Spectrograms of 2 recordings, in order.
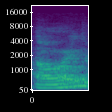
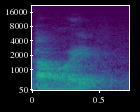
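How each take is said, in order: First: The pitch rises on the word. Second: The pitch drops very low on the word. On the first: "it's going up" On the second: "this is down, very down"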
